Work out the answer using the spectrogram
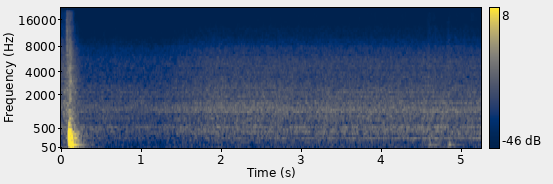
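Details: Tork CAB-50 plasma cutter that won't cut: a sharp click at switch-on, then a steady airy hiss over a faint low fan hum; the fault is linked to compressor air pressure, with no arc when pressure is missing.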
